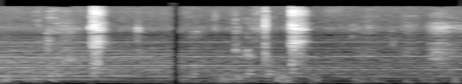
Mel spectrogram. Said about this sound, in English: Bless you. Have you ever heard a turtle sneeze? I have.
